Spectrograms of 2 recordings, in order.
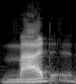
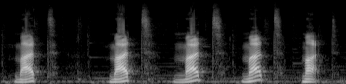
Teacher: they all turn into a T kind of sound when it's a 받침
